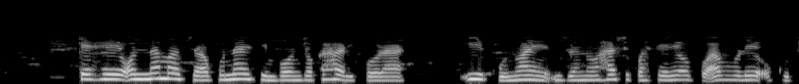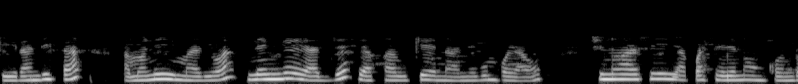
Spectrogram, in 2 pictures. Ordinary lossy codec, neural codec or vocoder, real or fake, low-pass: Opus, 64 kbps; none; real; 3.6 kHz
